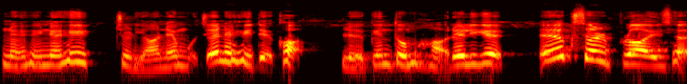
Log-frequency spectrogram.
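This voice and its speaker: Putting on a cartoonish character voice, a man speaks at a high pitch and a moderate pace. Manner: boastful.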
